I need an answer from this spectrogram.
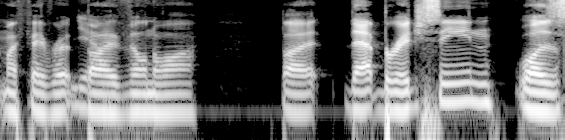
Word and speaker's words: Villeneuve: Villeneuve, however you say it. I think it's like a French, dead on the end. Villeneuve.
